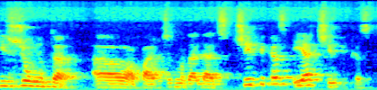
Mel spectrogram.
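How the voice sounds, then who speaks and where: A woman at a moderate pace. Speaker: law student and YouTube educator. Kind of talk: tutorial. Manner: casual, self-correcting.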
